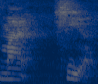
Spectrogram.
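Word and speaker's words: Manhyia: The next day, they visited the Manshia, pronounced Manshia, Palace Museum in downtown Kumasi.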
